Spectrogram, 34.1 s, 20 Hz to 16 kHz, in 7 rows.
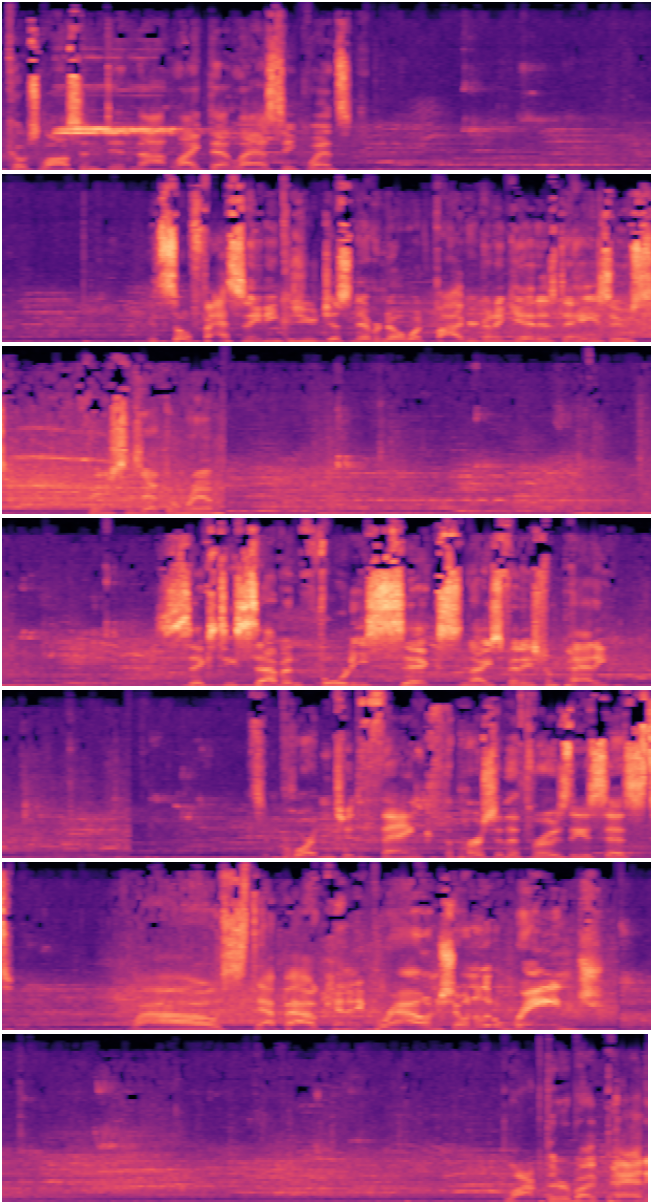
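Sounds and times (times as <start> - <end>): arena crowd noise: 0.0 - 34.0.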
